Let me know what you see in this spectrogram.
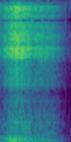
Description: Laser static; weapons

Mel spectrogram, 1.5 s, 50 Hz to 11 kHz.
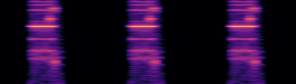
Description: c4 beep; cstrike

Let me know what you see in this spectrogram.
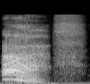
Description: pain; hostage

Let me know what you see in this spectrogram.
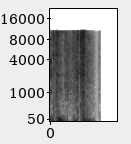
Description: button click

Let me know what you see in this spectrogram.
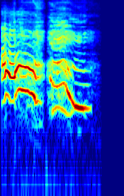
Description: ahh

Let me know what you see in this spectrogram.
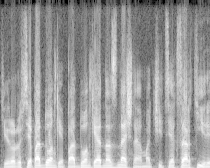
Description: startle, hostage reactions

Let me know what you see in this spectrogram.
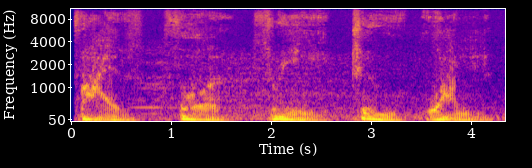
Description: countdown

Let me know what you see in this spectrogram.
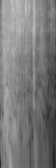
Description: DRAW, weapons

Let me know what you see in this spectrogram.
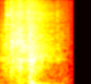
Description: pkm clip out, weapons

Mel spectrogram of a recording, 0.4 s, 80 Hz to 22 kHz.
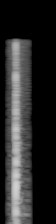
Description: knife; csgo; knife widow; widow lookat2 end

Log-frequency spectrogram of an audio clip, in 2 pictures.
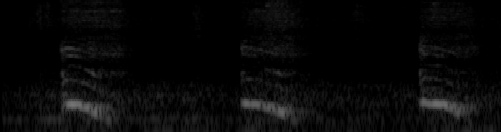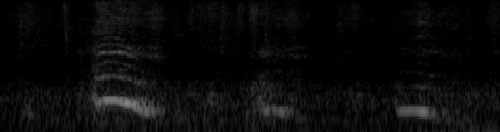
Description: ahh uhh; cs thera

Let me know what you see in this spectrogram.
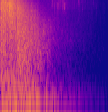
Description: explode

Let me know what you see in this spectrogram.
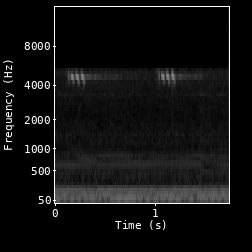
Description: ambient garage; csg militia

